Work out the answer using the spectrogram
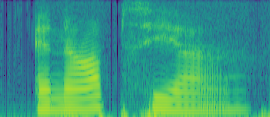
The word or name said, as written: anopsia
